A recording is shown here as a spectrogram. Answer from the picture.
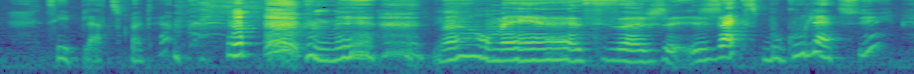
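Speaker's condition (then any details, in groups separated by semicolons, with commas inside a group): Friedreich's ataxia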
